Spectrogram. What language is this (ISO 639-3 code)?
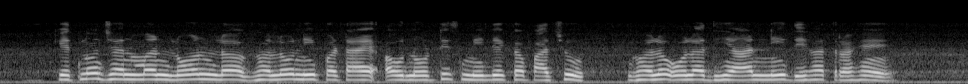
hne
